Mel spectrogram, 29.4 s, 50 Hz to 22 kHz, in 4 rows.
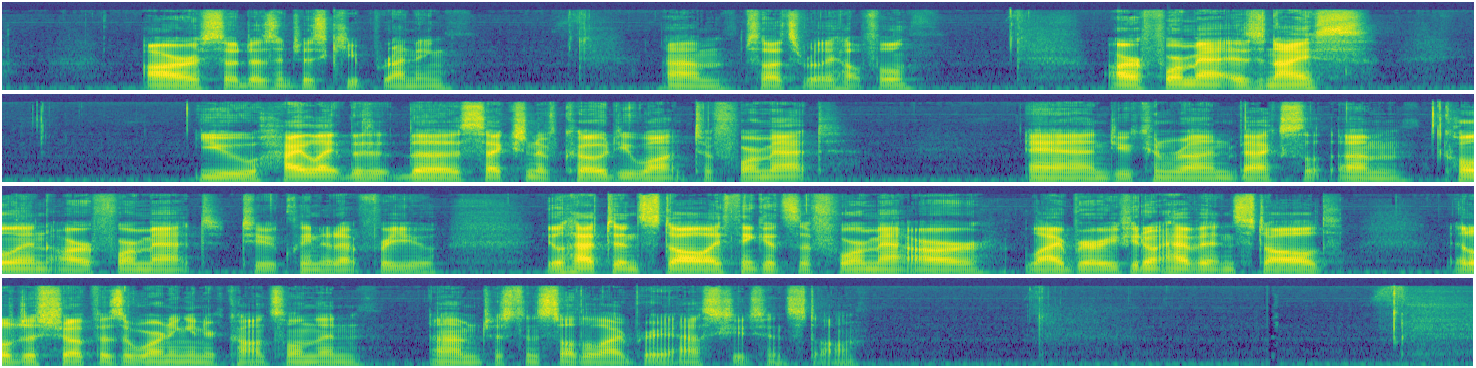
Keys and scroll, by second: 0.8 ctrl+k, 1.4 k, 1.8 k, 5.8-7.7 typing, 10.9 Escape, 11.0 Escape, 13.2-15.8 typing, 17.3 l, 17.7 x, 18.6 x, 20.3-22.6 typing, 25.0 shift+r, 25.5 f, 25.7 space.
